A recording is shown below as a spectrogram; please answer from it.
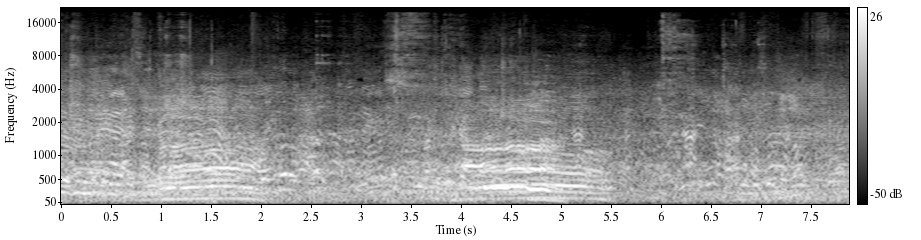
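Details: At a Sylhet cattle market selling Sahiwal bull calves, February 2025, two long, low moos swell and fade a few seconds apart, with buyers and sellers talking prices close by.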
